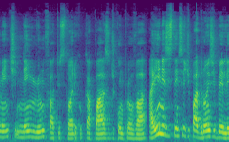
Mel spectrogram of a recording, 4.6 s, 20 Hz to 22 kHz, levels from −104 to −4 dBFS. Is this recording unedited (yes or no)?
no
